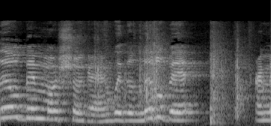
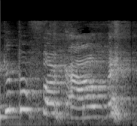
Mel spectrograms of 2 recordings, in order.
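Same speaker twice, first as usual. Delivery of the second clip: laughing disbelief; 5 semitones higher than usual. Real, not acted.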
